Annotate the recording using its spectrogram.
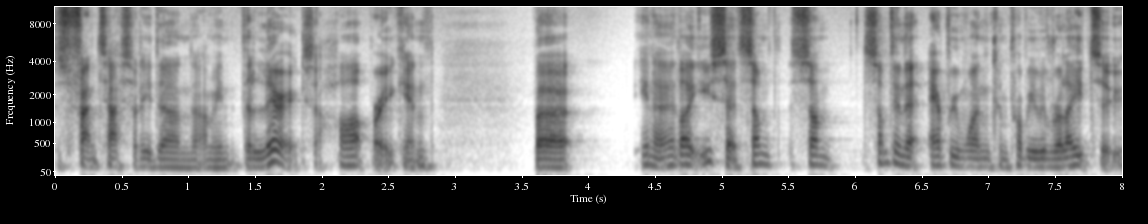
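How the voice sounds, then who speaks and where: With an English accent, a man speaks at a fairly quick pace and medium pitch. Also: ordinary pitch variation. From England. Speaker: podcast host. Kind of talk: casual chat.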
